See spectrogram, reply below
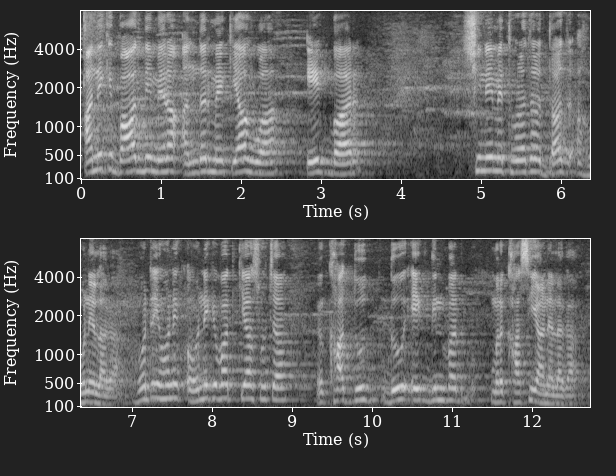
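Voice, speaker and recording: A man teaching yoga in a casual, halting way, with many restarts and some throat clearing. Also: high-pitched, echoey room, in a large hall, slight background noise. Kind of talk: casual spoken instruction.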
